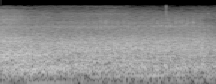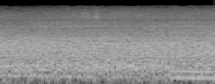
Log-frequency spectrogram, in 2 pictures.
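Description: Street traffic noise as a car that has just passed close by fades away, leaving a steady hiss of road traffic. A car engine's low hum grows in again near the end.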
